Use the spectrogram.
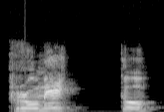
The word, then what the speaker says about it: Prometto: Prometto is closed D before a double T, right?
